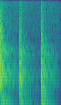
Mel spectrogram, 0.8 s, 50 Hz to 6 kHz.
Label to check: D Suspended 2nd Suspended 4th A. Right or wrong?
Wrong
